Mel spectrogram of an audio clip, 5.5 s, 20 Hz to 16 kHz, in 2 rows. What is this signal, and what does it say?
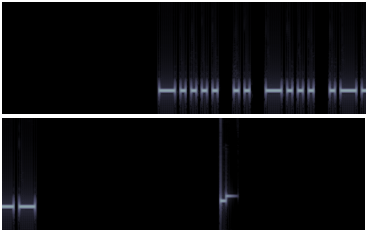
Morse code, heard as a keyed tone, about 30 wpm, 700 Hz. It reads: 6IBJ
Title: Four Challenging Letter-Number Combinations 30wpm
